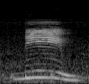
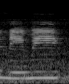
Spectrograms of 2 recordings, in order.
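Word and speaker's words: name: जैसे कि हमने लिख दिया नेम, अब इसे हमने नेमे या नेमी कुछ तो नहीं पढ़ेंगे ना, हम क्या पढ़ रहे हैं इसको? नेम, तो ई साइलेंट हो गया।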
